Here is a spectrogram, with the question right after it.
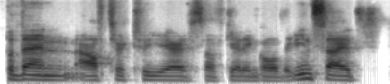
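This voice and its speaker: A man's voice: mid-range voice, steady tone, normal speed, a little mellow, no room sound. A young man from Armenia, a startup founder answering interview questions thoughtfully, often restarting his words.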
